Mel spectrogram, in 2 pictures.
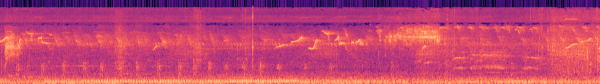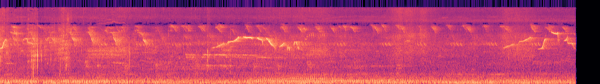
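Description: Birds calling, with many short chirps and twittering calls and one louder call about two-thirds of the way through, over a steady low rumble. The sound cuts off suddenly near the end.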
